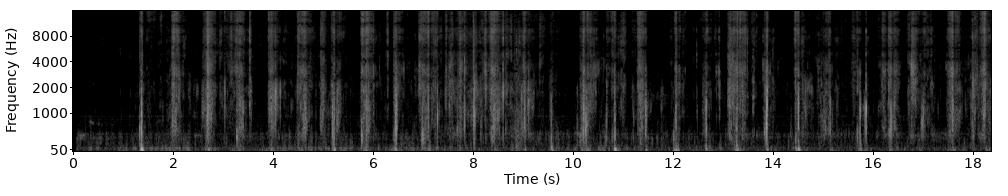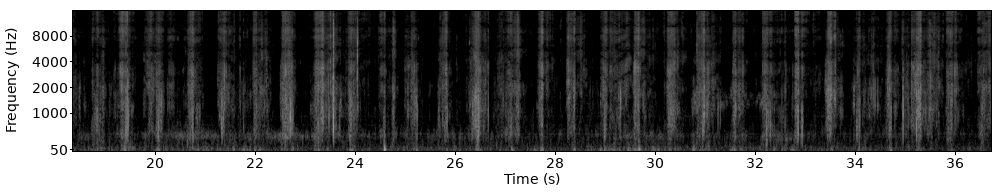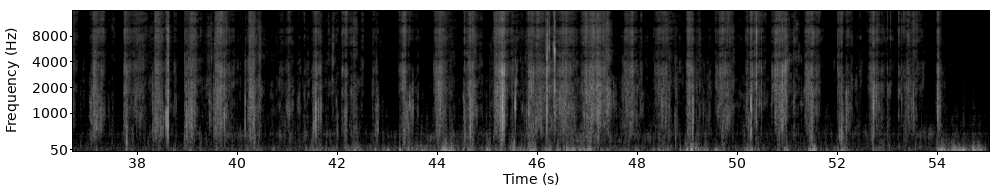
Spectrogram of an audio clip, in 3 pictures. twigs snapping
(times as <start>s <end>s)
45.8s 46.6s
